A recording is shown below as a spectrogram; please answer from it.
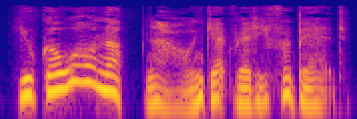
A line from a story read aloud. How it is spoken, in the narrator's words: said quietly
